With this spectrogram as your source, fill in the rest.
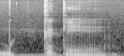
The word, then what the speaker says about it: bukkake: À part qu'il y a deux cas, du coup je le prononce mal, mais normalement c'est bukkake.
